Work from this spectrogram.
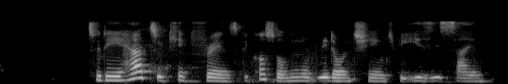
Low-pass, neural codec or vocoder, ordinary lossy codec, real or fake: none; codec, 16 kHz, 1 kbps, X-Codec, HuBERT features, trained on balanced general audio; none; fake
